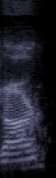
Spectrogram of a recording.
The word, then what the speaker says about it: Rarh: It is pronounced as Rar, and it is a toponym for an area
